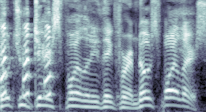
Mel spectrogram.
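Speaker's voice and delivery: high, mock scolding yell. Retelling how his mom yelled from the background, retelling a mom yelling. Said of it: "Like yelling at him".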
